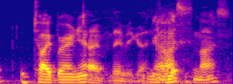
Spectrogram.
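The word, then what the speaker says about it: Tadhg Beirne: in Chicago is it can I am I pronouncing it wrong? Tagburn. Tyburn.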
